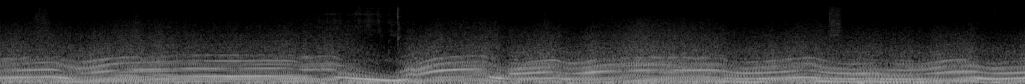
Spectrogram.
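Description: A 1988 Monte Carlo in the Assetto Corsa racing game, built for drifting, revs hard and continuously, its engine pitch rising and falling as the throttle changes, loud and steady throughout.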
